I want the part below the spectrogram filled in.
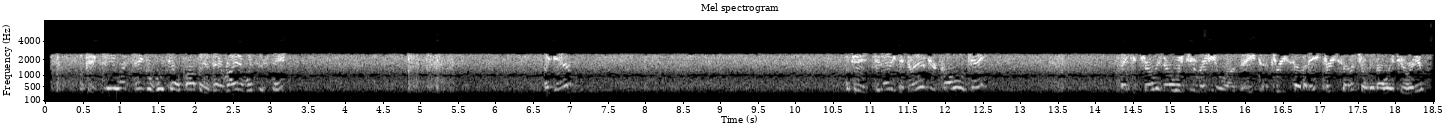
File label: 80m SSB; CN2R; SSB-SP; These guys were just booming in during the entire contest.; ARRL SSB contest; FT-1000d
